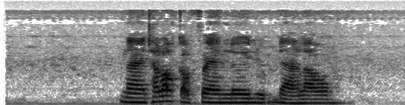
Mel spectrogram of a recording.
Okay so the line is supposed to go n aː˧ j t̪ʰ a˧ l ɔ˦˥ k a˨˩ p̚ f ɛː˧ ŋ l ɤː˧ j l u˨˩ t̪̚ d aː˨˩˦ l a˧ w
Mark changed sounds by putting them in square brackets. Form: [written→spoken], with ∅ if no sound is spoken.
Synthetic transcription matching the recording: n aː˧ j t̪ʰ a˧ l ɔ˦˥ k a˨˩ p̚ f ɛː˧ [ŋ→n] l ɤː˧ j l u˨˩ t̪̚ d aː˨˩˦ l a˧ w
